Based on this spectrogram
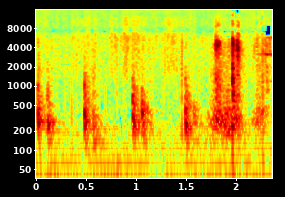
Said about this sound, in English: Me in general store, cross from bank. Have supplies and arm. And start to leave. Storekeeper open door for me to go out.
